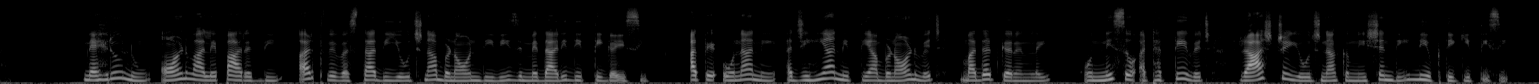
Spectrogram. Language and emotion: Punjabi, neutral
